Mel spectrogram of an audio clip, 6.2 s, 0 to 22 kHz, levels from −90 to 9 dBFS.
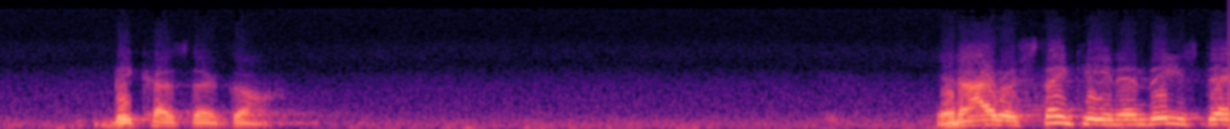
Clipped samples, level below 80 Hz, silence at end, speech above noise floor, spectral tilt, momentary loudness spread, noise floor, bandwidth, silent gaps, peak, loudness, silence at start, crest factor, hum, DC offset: under 0.1%; -46 dBFS; 0 s; 30 dB; -10 dB/octave; 12 LU; -42 dBFS; 5.8 kHz; none; -2 dBFS; -13 LUFS; 0.3 s; 14 dB; none; under 0.1%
